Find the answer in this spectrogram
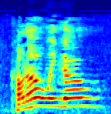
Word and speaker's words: Conowingo: Where's Conowingo? Is that how you say it? Yeah. Conowingo? Mm-hmm. You play bingo in Conowingo?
